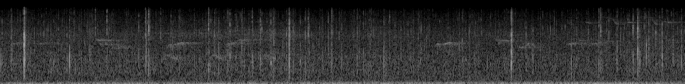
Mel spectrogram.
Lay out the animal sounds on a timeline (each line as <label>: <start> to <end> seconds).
American Robin (Turdus migratorius): 0.0 to 2.6 seconds
American Crow (Corvus brachyrhynchos): 1.2 to 2.9 seconds
American Robin (Turdus migratorius): 4.3 to 6.2 seconds
Blackburnian Warbler (Setophaga fusca): 5.7 to 6.9 seconds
